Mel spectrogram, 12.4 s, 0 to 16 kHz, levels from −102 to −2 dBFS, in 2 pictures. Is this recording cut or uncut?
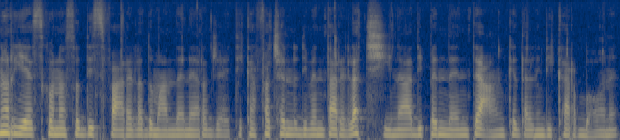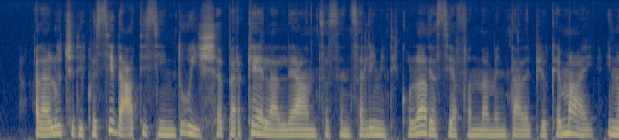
cut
